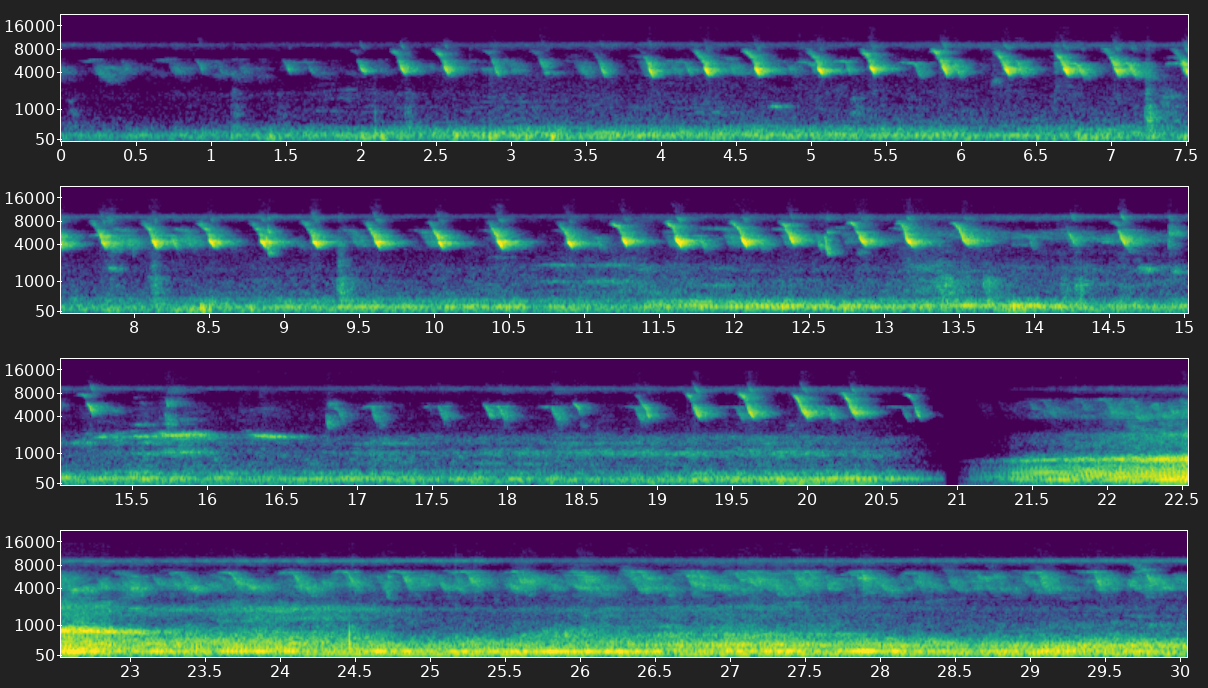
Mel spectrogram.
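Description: A bird calling with a fast run of sharp, high repeated chirps, about two a second. The chirps break off suddenly about two-thirds through, and fainter chirping carries on afterwards.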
